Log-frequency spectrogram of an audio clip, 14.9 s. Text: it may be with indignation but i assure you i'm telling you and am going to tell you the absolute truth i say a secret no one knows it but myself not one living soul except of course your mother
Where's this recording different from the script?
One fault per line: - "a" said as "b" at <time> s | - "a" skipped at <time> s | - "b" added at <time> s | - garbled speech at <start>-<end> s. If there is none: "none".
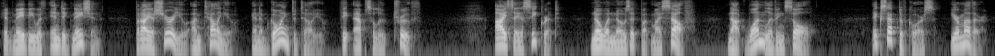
none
